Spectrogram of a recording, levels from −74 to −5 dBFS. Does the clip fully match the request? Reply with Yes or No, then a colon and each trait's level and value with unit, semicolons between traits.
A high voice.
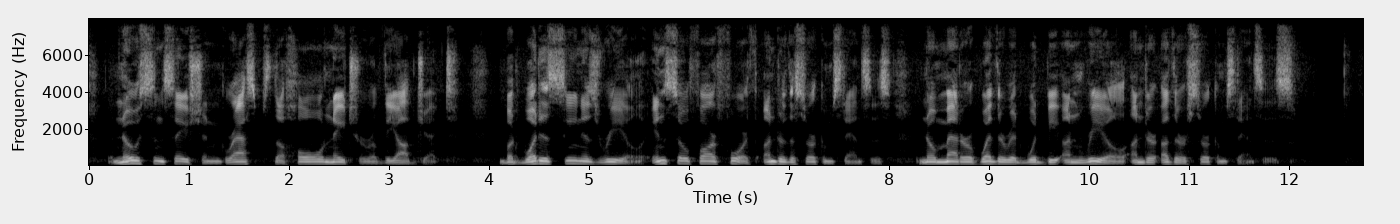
No: low, 110 Hz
